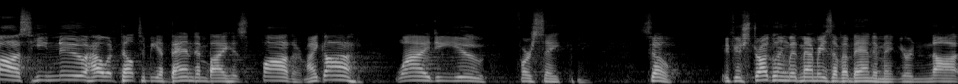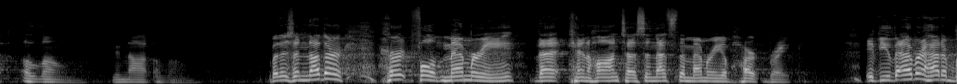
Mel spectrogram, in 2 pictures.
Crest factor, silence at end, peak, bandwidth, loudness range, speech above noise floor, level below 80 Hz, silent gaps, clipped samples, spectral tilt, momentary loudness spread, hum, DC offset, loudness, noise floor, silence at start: 20 dB; 0 s; -6 dBFS; 15.5 kHz; 7 LU; 42 dB; -70 dBFS; none; under 0.1%; -5.5 dB/octave; 14 LU; none; under 0.1%; -25 LUFS; -67 dBFS; 0 s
